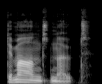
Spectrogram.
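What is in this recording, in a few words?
"demand note", British English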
